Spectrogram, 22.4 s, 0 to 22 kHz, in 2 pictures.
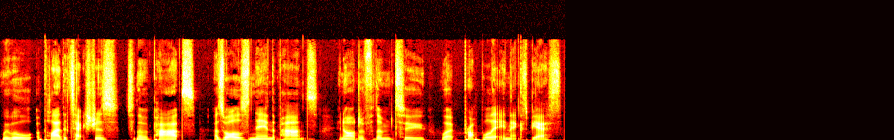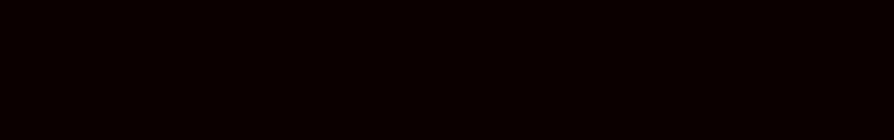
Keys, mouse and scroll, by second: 4.2 scroll down 1, 4.6 click, 8.0 Return, 9.3 scroll up 1, 10.4 click, 12.3-13.5 middle drag, 13.7 click, 16.4 Return, 17.3 click, 18.7 Return, 19.9 middle click, 21.3 click.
